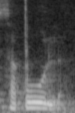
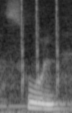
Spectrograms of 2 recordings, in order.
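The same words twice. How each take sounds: First: The word's sounds are altered from the usual form. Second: The word has its usual standard pronunciation. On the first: The speaker calls it wrong. "यहाँ पर गलत बोलते हैं" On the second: The speaker calls it right. "ऐसे होता है ना स्कूल"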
